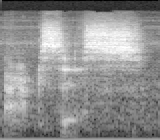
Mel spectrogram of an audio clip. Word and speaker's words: axis: So we call these axes, which is spelled exactly like axes, but pronounced axes. And individually, you just replace the e with the I, right? So axis. Usually we call them these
